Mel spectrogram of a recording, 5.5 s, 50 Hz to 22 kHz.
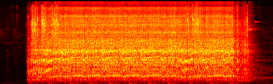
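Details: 1948 Farmall C tractor cranking; steady starter whir with even compression thumps about four a second, turns over freely but never fires.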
